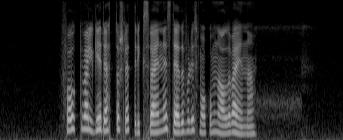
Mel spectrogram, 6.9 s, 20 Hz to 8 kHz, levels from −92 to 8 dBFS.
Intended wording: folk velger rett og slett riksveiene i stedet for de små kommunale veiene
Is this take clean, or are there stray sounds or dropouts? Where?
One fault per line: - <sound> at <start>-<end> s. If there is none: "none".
none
